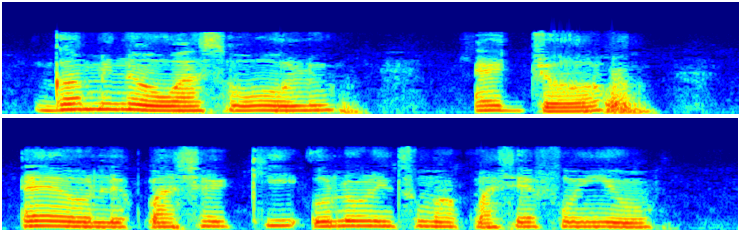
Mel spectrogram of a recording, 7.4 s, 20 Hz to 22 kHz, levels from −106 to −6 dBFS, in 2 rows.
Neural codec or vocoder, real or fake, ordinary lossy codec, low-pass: codec, 16 kHz, 4.8 kbps, FACodec; fake; AAC, 24 kbps; 7.2 kHz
